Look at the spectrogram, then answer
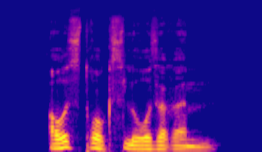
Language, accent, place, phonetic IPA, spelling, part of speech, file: German, Germany, Berlin, [ˈaʊ̯sdʁʊksloːzəʁəm], ausdrucksloserem, adjective, De-ausdrucksloserem.ogg
- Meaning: strong dative masculine/neuter singular comparative degree of ausdruckslos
